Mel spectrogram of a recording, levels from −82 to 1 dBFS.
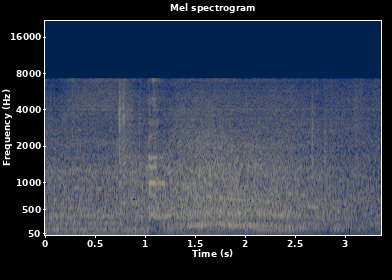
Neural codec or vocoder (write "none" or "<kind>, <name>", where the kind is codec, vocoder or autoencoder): autoencoder, DAC-VAE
